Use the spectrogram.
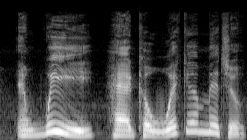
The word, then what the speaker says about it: Kawika: Kawika Mitchell.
